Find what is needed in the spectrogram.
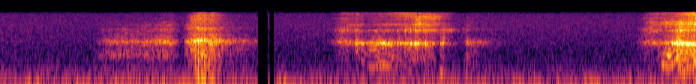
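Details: Snoring during sleep, recorded with the SnoreLab snoring-recording app: rough, rattling sleep breaths recurring every few seconds.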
